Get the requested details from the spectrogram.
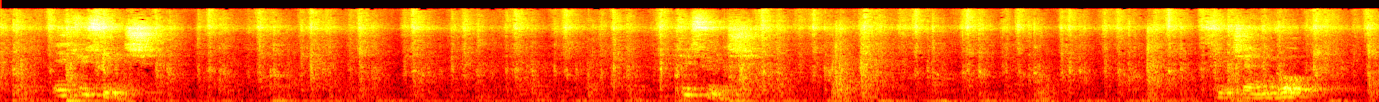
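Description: Bare feet patter rhythmically on a hard floor.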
